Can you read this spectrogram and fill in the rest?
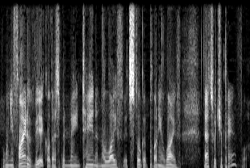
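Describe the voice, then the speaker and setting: A man with a New England accent rambles through a casual radio chat about used cars. His voice is gravelly, and he keeps circling back with fillers and restarts. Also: fairly low pitch, lively intonation, a little fast, a little mellow, low-quality recording. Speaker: radio show host, car dealer.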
